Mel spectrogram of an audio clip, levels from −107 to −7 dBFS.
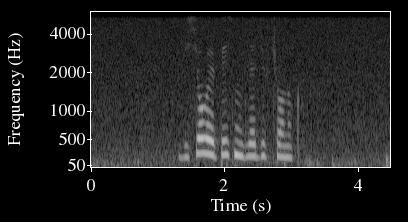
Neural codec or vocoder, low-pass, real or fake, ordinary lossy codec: none; 5.4 kHz; real; none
